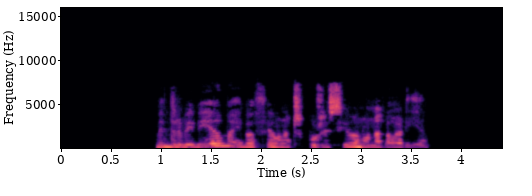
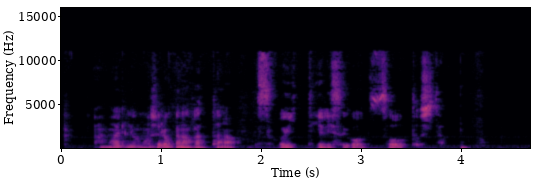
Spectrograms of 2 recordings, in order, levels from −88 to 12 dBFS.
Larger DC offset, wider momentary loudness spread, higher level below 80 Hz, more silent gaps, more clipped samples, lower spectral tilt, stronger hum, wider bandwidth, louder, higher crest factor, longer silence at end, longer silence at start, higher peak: neither; second, 10 LU vs 14 LU; about the same, -60 dBFS vs -58 dBFS; first, 2.44-2.48 s vs none; neither; about the same, -4.5 dB/octave vs -3.5 dB/octave; neither; second, 7.8 kHz vs 11.5 kHz; first, -23 LUFS vs -41 LUFS; about the same, 18 dB vs 20 dB; first, 0.75 s vs 0.45 s; first, 0.95 s vs 0.05 s; first, -6 dBFS vs -22 dBFS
